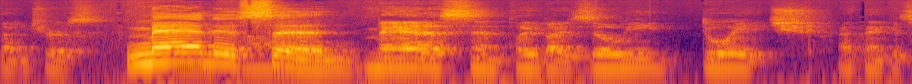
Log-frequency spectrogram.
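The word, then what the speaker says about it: Deutch: Madison, played by Zoe Deutsch, I think is how you say it. Deutsch, yeah.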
